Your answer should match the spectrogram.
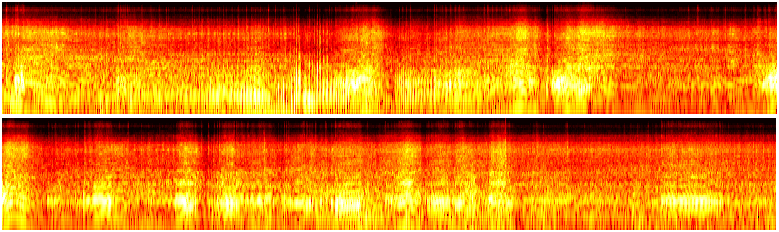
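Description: KTM enduro dirt bike engine revving up and down in repeated throttle blips as the bike creeps over rocky ground at walking pace, then pulling away harder near the end.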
